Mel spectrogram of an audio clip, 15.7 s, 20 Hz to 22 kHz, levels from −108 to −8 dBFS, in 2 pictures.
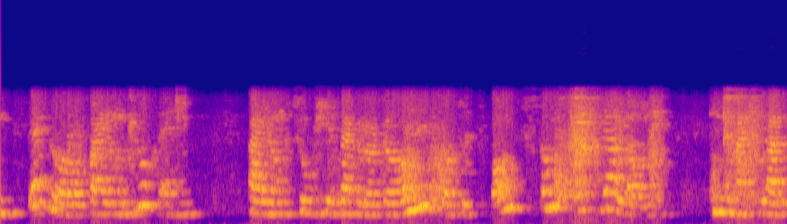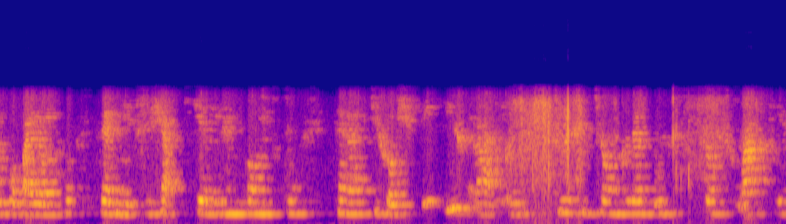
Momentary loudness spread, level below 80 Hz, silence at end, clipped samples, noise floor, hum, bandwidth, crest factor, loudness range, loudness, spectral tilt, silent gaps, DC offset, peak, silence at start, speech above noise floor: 11 LU; -68 dBFS; 0 s; under 0.1%; -60 dBFS; none; 4.6 kHz; 24 dB; 5 LU; -28 LUFS; -2.5 dB/octave; none; under 0.1%; -4 dBFS; 0 s; 32 dB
